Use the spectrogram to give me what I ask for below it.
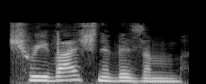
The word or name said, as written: srivaishnavism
